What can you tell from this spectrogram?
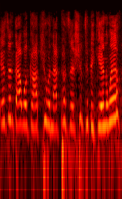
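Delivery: high, doubting audience voice; sceptical challenge. Acted.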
